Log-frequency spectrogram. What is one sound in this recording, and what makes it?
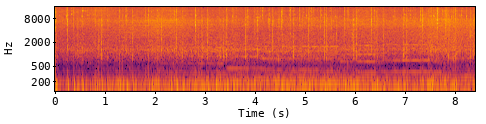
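Horse hooves gallop steadily on a dirt path.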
